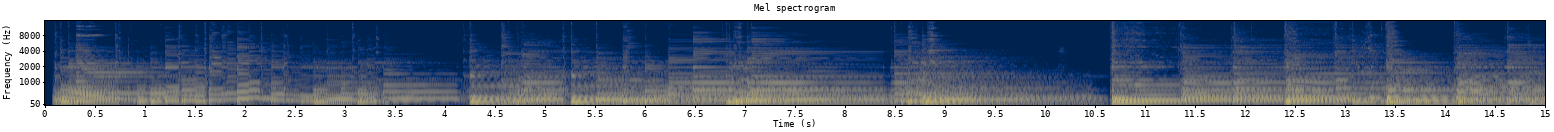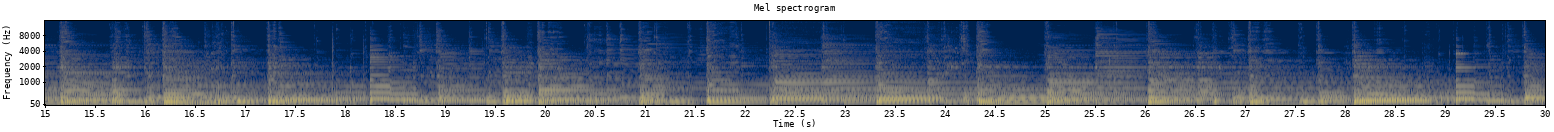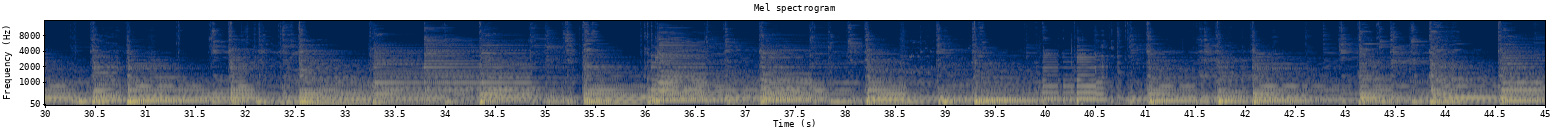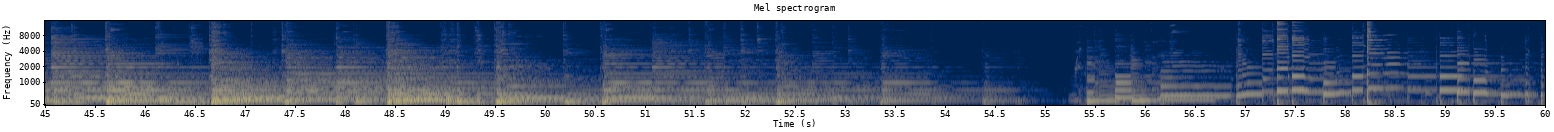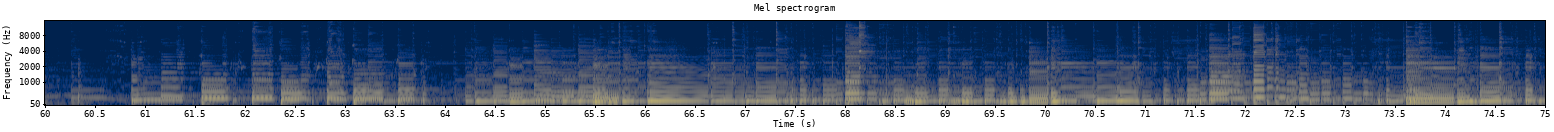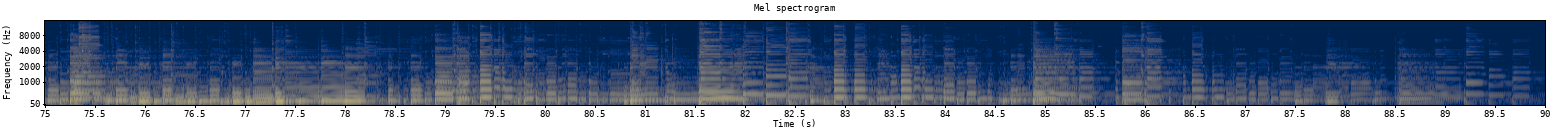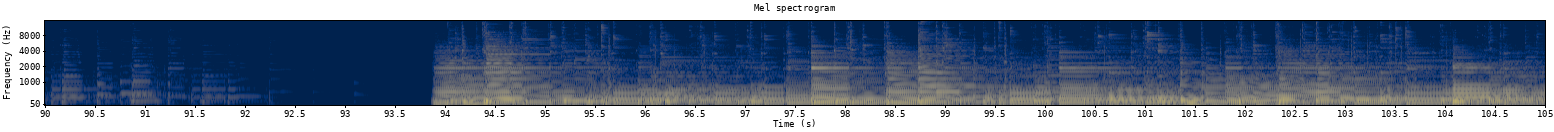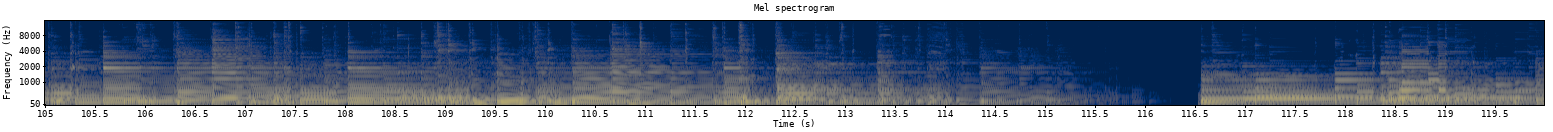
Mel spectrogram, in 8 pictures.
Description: The tone is spectacular and the guitar resonates for days.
